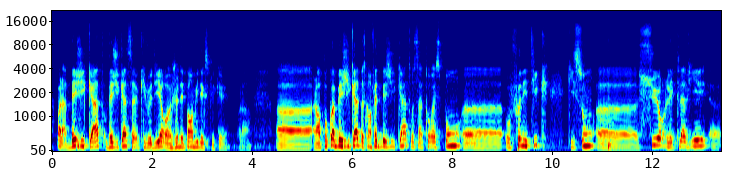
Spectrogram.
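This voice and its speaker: A man's voice: mid-range voice, darkish tone. A man casually explaining things on camera, hesitant and full of fillers, writing as he talks. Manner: hesitant, many fillers and "voilà". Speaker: vlogger.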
